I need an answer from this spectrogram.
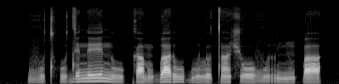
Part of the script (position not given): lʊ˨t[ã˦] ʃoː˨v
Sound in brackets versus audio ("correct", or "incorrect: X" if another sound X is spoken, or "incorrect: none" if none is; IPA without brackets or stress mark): incorrect: ã˦˨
